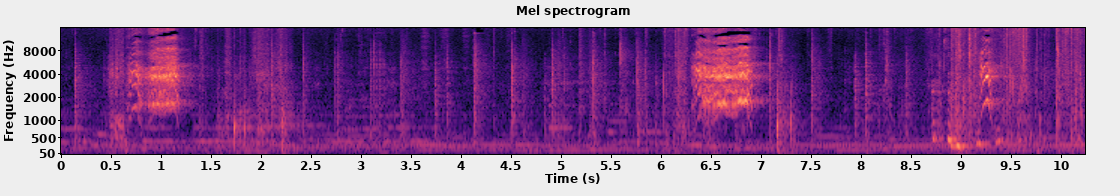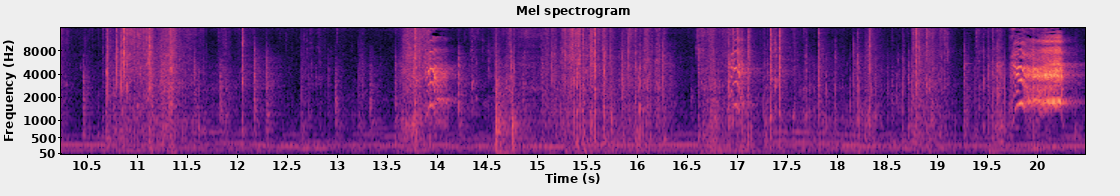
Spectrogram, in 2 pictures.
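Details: Male cockatiel (Nymphicus hollandicus) gives angry, harsh, grating screams in bursts, demanding its owner's fried chicken, which it cannot eat.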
